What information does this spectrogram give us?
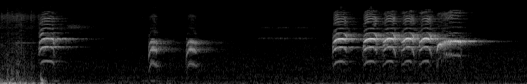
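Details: Caged ashy bulbul, kept as a song tutor, singing close by: two short ringing notes, a pause, then a quick run of five bright harmonic notes, the last one drawn out and falling. A brief rustle at the start.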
